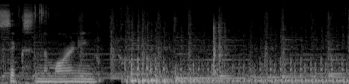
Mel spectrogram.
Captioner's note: motor rumbling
